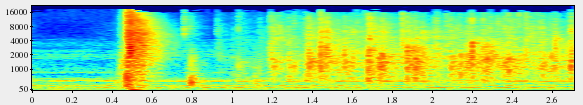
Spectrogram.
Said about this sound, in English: A whip! Yeehaw!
